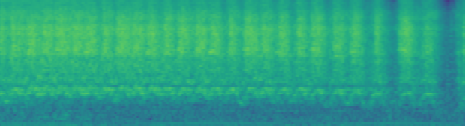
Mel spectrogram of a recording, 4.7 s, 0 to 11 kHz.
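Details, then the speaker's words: 1984 Oldsmobile Delta 88 Royale that has always been hard to start. The starter churns at a steady three-per-second beat for several seconds without catching. The owner believes the battery lacks power and says a jump pack would start it; not confirmed. "since I've owned this car, it always has been difficult to start. It requires a lot of cranking, but it always will start."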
